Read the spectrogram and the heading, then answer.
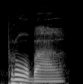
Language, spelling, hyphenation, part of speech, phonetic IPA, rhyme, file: Hungarian, próbál, pró‧bál, verb, [ˈproːbaːl], -aːl, Hu-próbál.ogg
- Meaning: 1. to try 2. to rehearse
